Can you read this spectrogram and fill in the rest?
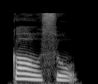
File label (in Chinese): "告诉", Chinese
